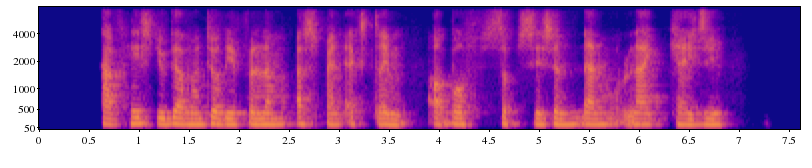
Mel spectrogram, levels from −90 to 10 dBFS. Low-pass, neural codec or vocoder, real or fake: 7.2 kHz; codec, 16 kHz, 1.1 kbps, Voila-Tokenizer; fake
